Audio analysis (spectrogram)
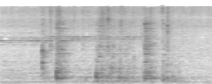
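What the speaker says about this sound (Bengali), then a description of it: "চিনি গলে গেছে, এবার জলপাইগুলো দিয়ে দিব।" Olives dropped into melted sugar in a pan, three separate splashy clatters with a soft sizzle after each, close and clear with no talking.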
